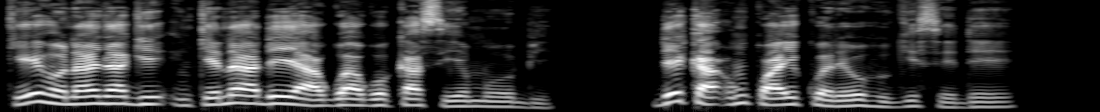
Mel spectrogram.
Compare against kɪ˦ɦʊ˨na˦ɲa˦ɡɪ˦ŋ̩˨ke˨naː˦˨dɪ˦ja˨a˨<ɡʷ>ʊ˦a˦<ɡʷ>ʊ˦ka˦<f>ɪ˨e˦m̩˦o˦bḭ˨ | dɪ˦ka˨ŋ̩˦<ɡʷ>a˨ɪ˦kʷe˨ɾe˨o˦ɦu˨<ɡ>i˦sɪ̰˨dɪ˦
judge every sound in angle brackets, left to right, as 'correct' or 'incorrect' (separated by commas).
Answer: correct, correct, incorrect, incorrect, correct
